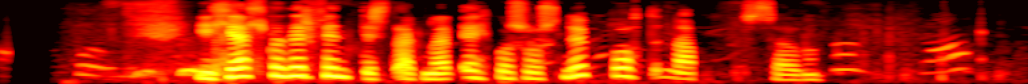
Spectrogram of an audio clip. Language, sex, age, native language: Icelandic, female, 30-39, Icelandic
